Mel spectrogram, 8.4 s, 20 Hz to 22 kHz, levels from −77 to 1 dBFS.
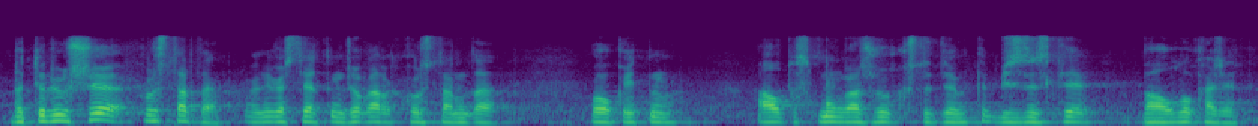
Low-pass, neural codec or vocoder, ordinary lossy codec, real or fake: none; codec, 16 kHz, 2 kbps, FunCodec, trained on Chinese and English, 25 frames a second; none; fake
